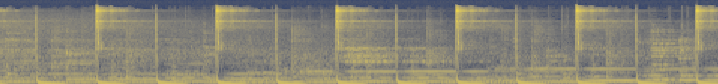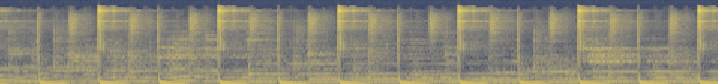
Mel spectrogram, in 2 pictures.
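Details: Steady electronic dance music with a regular thumping beat about twice per second, bass-heavy, with no animal sound heard.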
